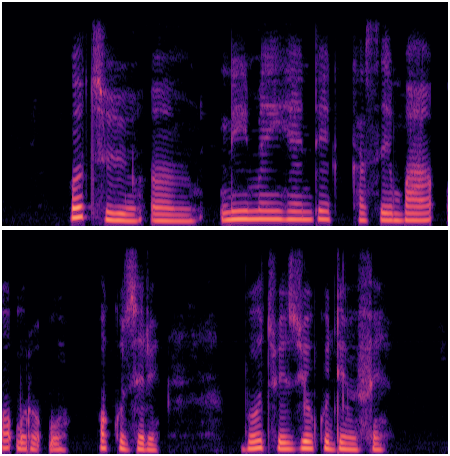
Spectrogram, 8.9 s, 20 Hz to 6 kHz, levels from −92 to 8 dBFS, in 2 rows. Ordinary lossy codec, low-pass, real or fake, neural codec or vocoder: none; 5.4 kHz; real; none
